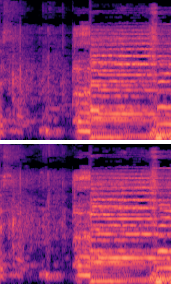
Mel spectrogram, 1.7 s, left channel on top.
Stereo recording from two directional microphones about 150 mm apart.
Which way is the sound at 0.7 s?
15° right (ahead or behind).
